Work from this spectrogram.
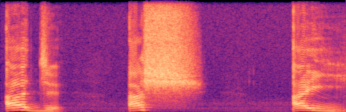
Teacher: জিহ্বার মাঝখান তার বরাবর উপরে তালুর সাথে লাগে উচ্চারিত হবে জিম ঠিক মাঝখান থেকেশিন একটু বাইরের দিকে সরে ইয়া তার থেকে একটু বাইরের দিকে সরে জিম ঠিক মাঝখানে একটু বাইরের দিকে সরবে ইয়া তার থেকে একটু বাইরে সরে উচ্চারিত হবে। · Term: জিম শিন ইয়া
